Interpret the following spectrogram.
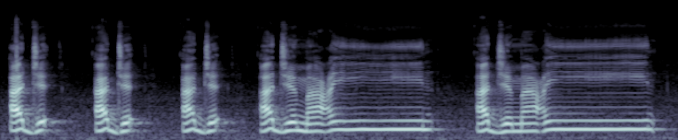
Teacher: وقتی جیم ساکن باشه از حروف قلقله قرار میگیره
